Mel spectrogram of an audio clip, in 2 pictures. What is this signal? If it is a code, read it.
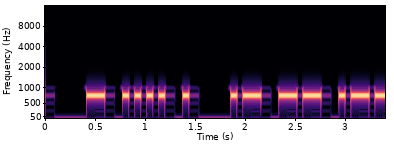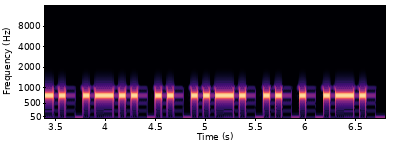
Morse code, heard as a keyed tone, about 20 wpm, 750 Hz. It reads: THE AMPLIFIER
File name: Archive / 20 WPM / 20WPM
